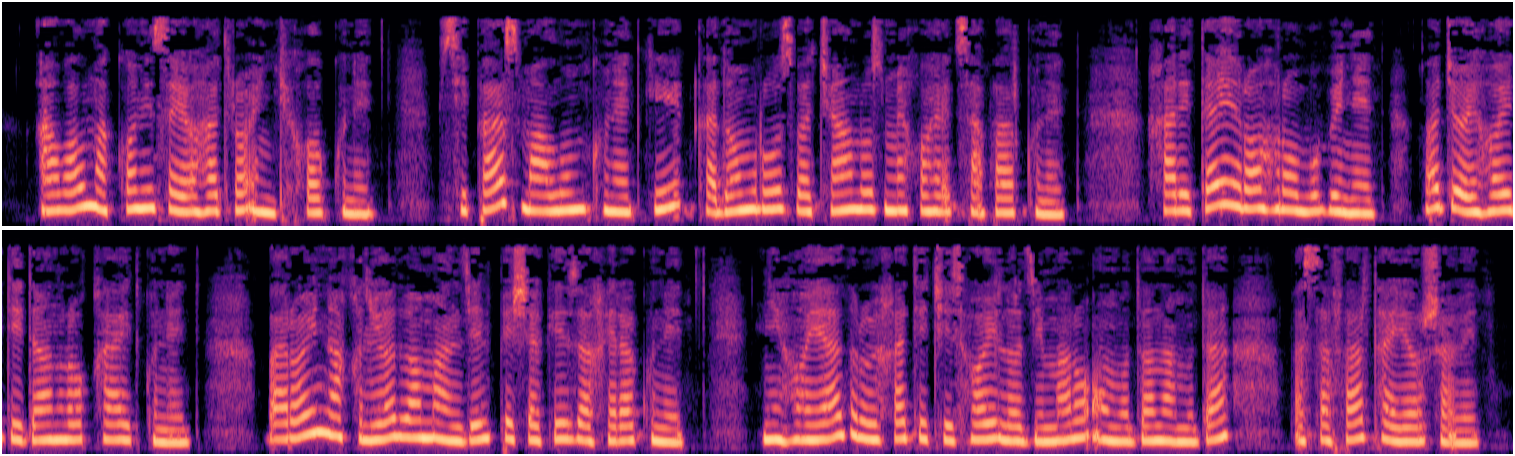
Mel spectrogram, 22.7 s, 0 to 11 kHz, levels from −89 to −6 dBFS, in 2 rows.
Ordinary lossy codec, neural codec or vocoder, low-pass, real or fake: MP3, 32 kbps; vocoder, 22.05 kHz, 80 mel bands, Vocos; 9.9 kHz; fake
